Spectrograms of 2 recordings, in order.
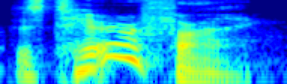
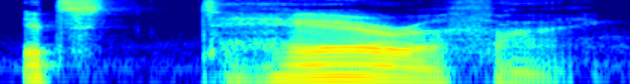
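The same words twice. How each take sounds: First: Said in the usual way. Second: Terrifying stretched slow and weighted; slow emphasis. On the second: Shown as a demonstration. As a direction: lean into terrifying, drawn out and heavy.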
